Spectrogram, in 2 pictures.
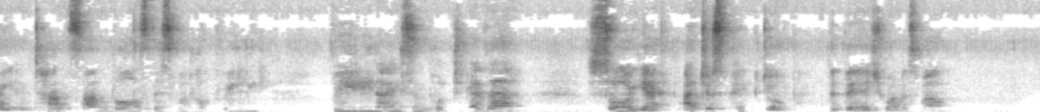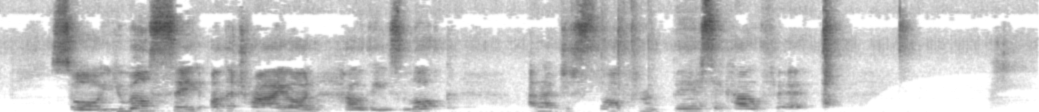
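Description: A woman talks to the listener with animation, close by.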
